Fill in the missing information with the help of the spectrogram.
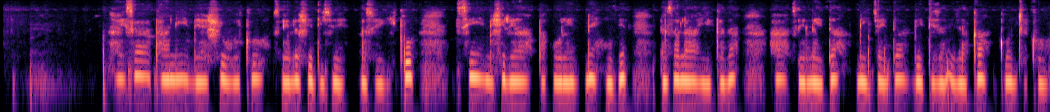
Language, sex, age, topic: Gamo, female, 36-49, government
